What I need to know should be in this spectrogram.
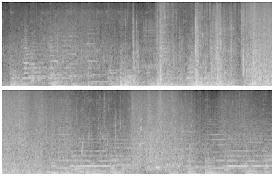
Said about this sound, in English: What was that loud splashing sound?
